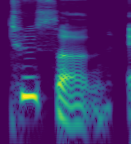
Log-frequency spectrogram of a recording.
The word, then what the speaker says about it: Tucson: This place was called Chuxon by the native people who lived there. The Spanish pronounced it Tucson and went on to establish a mission there called San Agustin.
